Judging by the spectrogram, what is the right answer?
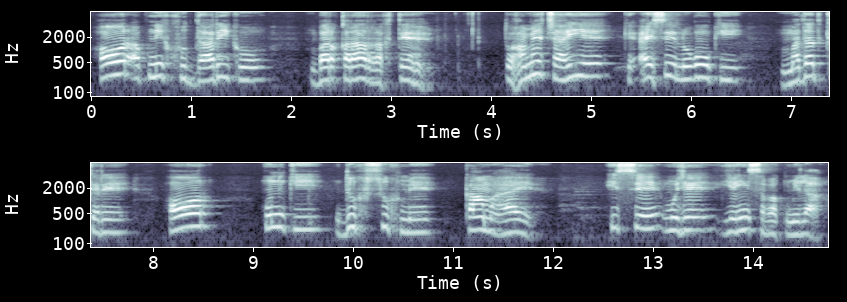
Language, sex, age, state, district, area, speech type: Urdu, male, 30-45, Bihar, East Champaran, rural, spontaneous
